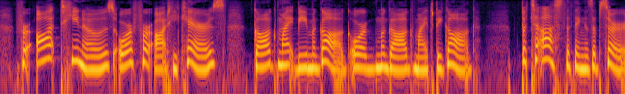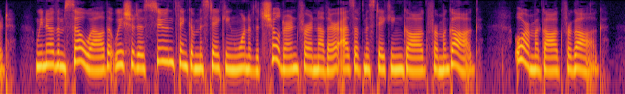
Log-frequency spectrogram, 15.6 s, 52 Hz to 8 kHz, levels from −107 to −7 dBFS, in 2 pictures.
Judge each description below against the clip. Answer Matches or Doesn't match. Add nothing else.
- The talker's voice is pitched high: Matches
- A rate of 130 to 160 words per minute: Doesn't match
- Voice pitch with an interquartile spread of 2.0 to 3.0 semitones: Doesn't match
